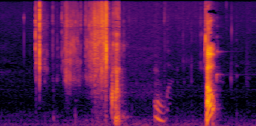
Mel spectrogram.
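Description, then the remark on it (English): A woman coughs and sputters after something went down the wrong pipe: a few irregular raspy bursts and a strained, breathy gasp, ending in one sharp, loud hack. “I think she's just wrong pipe.”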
